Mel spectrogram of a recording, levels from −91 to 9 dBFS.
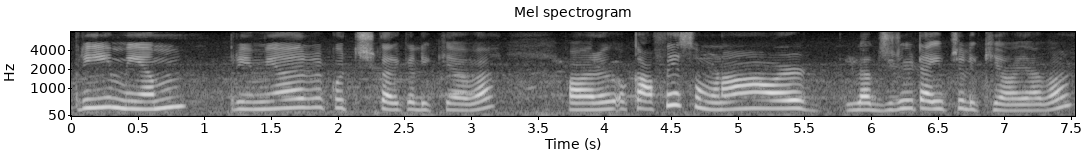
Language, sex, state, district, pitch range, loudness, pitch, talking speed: Punjabi, female, Punjab, Kapurthala, 240-300 Hz, -15 LUFS, 270 Hz, 110 wpm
